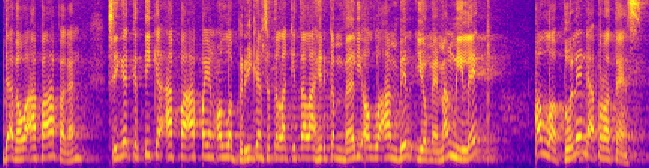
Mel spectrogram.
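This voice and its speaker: A male preacher tells a story to his congregation in a fairly high voice, stopping often to quiz his listeners. His voice carries a long hall reverb. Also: normal speed. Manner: storytelling, asks the crowd questions. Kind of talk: sermon.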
